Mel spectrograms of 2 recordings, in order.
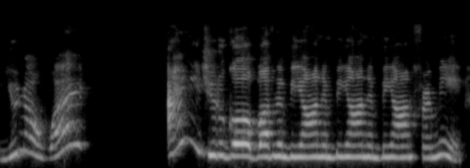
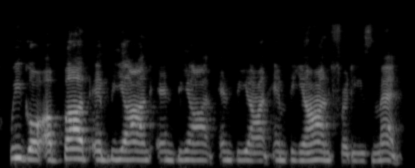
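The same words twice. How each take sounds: First: Raised pitch, then an insistent run of "beyond"; acted demand. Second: "beyond" repeated on one level, unbroken tone; droning repetition. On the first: Woman telling her man to go above and beyond, insistent. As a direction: put your foot down, piling it on. Acting out holding a man accountable. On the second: Real, not acted. Coach telling ladies all they do for men, droning. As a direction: chain "and beyond and beyond" evenly, running on. Women's endless effort, droned repetition.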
